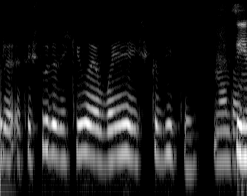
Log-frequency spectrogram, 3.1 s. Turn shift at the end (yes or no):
yes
